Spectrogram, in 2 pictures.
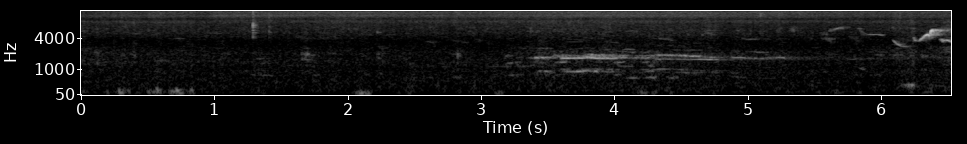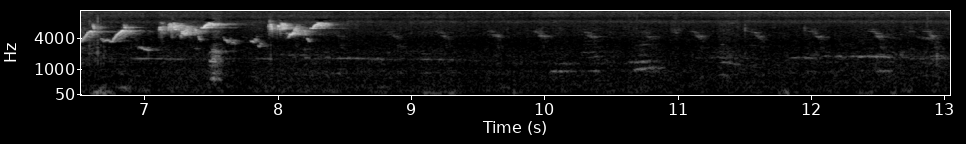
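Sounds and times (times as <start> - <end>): rooster crowing: 3.4 - 4.9
small bird chirping: 5.7 - 8.6.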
